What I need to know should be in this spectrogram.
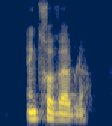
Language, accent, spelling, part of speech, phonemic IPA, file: French, France, increvable, adjective, /ɛ̃.kʁə.vabl/, LL-Q150 (fra)-increvable.wav
- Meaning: 1. unburstable; unpoppable 2. tireless; unwearied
